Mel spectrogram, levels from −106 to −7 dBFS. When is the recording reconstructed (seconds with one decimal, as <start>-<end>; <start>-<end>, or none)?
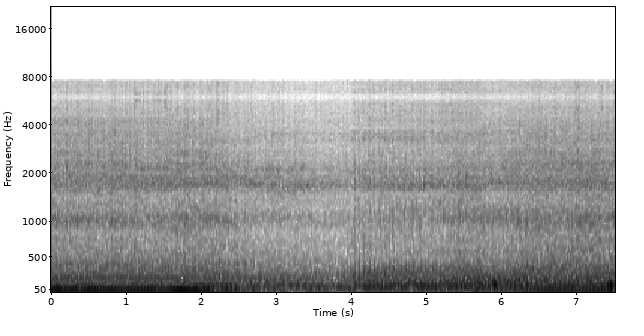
3.7-4.5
